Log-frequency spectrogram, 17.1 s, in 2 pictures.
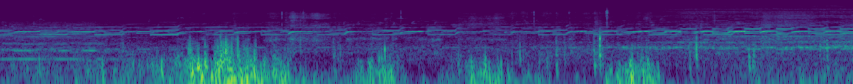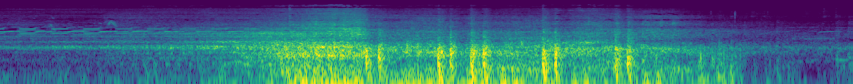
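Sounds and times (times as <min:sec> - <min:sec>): two-tone crossing alarm: 0:00.0 - 0:17.0
train rumbling past: 0:07.5 - 0:17.0.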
